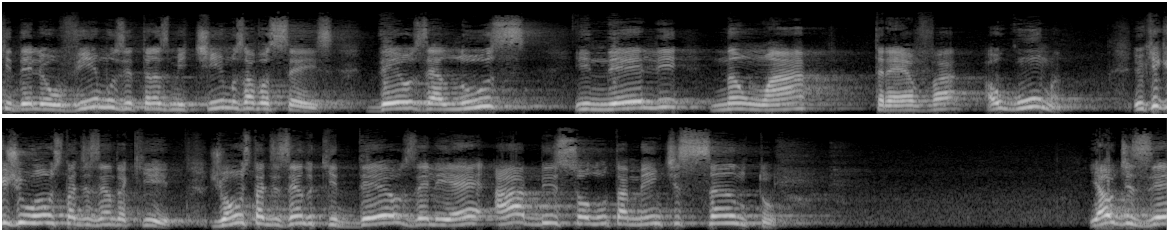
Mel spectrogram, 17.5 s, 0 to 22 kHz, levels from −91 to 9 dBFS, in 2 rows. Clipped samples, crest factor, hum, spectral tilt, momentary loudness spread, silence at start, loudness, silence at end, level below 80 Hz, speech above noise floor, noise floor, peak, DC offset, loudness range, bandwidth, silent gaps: under 0.1%; 16 dB; none; -4 dB/octave; 11 LU; 0 s; -23 LUFS; 0 s; -74 dBFS; 37 dB; -59 dBFS; -6 dBFS; under 0.1%; 5 LU; 14 kHz; none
